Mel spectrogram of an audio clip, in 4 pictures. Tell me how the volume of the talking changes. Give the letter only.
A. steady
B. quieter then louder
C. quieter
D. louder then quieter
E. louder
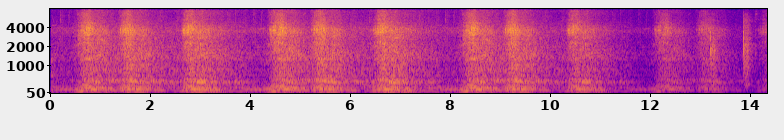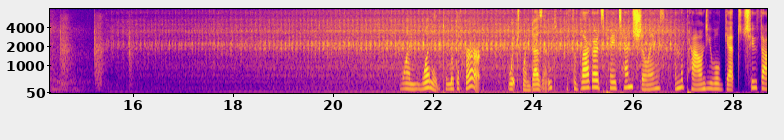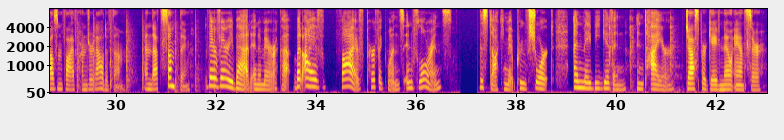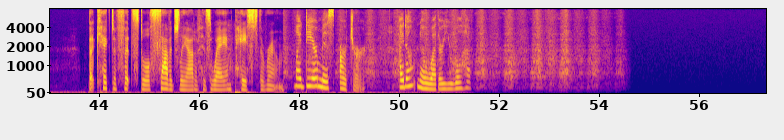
A.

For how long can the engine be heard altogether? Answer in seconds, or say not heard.
27 s.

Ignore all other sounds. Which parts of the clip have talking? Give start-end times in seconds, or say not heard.
21.3-51.5.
